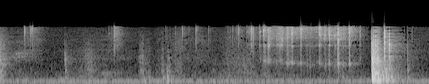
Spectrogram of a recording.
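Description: Six dice rattle in a cupped hand, growing busier, then spill onto a hard surface in one sharp clattering burst. A low steady hum runs underneath, with no talking.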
